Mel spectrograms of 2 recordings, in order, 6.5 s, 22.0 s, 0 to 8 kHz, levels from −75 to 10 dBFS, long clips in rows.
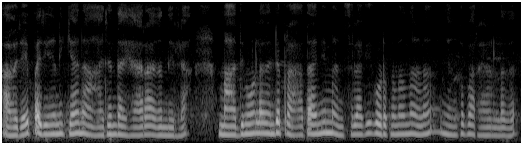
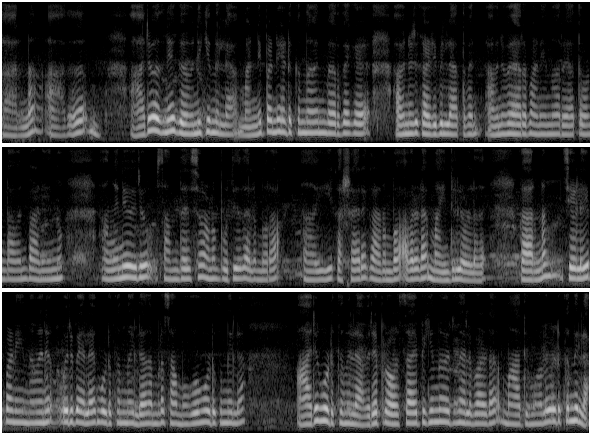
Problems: none marked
